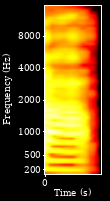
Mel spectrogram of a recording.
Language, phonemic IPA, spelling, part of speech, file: Cantonese, /taːp˧/, daap3, romanization, Yue-daap3.ogg
- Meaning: Jyutping transcription of 耷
